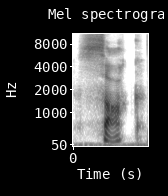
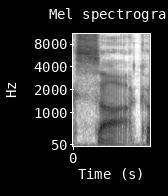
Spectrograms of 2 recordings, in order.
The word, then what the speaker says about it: SOC: For example, they set up Michigan's first K-12 Security Operations Center, SOC, pronounced like sock. – Like sock, okay.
